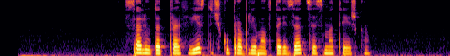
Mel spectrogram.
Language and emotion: Russian, neutral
